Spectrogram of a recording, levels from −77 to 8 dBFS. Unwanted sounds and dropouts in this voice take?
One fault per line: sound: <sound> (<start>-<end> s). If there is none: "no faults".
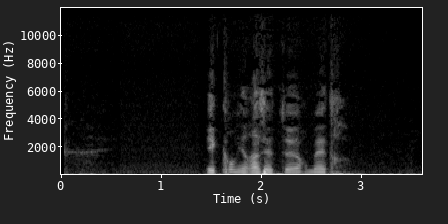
no faults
